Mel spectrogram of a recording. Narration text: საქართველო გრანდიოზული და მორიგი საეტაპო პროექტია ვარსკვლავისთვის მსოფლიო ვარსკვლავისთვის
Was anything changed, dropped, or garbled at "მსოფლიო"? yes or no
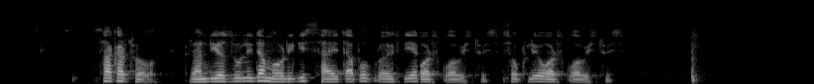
no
